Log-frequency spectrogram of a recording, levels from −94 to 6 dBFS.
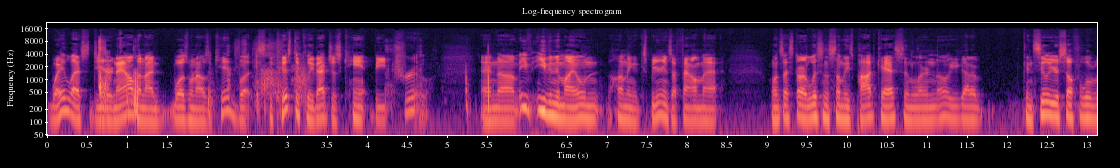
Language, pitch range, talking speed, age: English, 110-125 Hz, 225 wpm, 30-49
